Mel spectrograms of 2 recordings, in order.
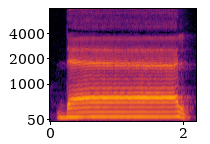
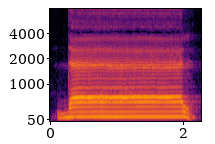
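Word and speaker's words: دال: দাল হরফটি বারিক হরফ। এই হরফটি উচ্চারণ করার সময় আমরা অবশ্যই 3 আলিফ টেনে পড়ব। দাল। আমার সাথে আবার বলুন, দাল।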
